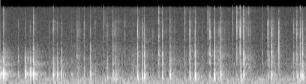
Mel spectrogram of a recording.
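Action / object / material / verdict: tap / patent leather ankle boot / patent leather / none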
